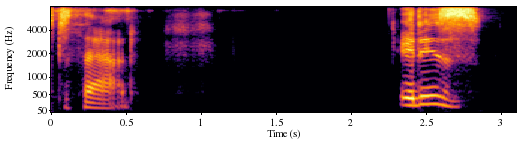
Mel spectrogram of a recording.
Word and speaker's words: Thad: Most people just call me Thaad. I go by Thaad and most people call me Thaad.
